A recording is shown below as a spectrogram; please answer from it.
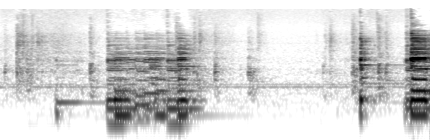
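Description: Electric bass guitar played through an amplifier: a few plucked notes start about half a second in, with a louder group around the first and second seconds, then a lull and another struck note near the end.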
